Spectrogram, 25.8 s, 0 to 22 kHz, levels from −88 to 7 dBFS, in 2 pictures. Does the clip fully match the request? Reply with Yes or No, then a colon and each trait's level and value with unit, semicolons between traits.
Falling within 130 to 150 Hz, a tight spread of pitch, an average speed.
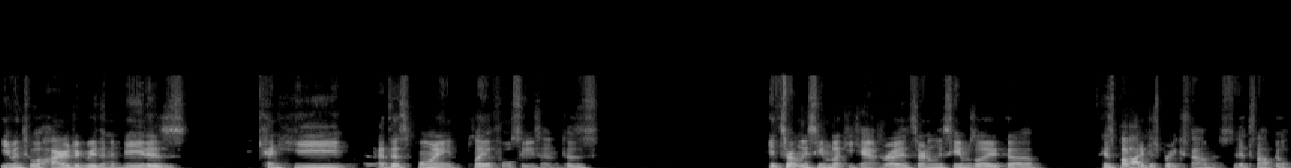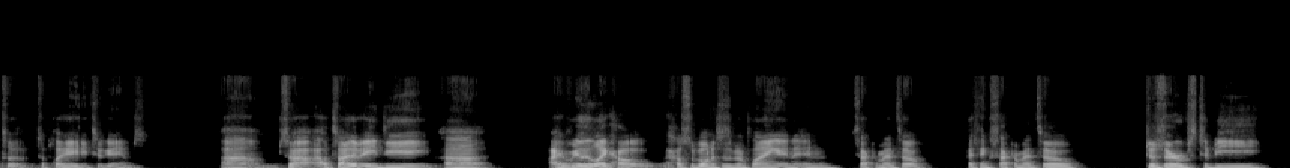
Yes: low, 135 Hz; narrow, 2.0 semitones; average, 160 wpm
